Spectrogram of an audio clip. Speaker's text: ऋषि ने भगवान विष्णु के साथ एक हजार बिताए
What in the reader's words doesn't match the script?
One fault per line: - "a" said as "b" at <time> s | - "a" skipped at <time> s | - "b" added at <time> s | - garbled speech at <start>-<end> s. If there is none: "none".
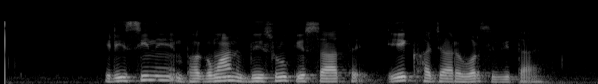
- "वर्ष" added at 4.7 s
